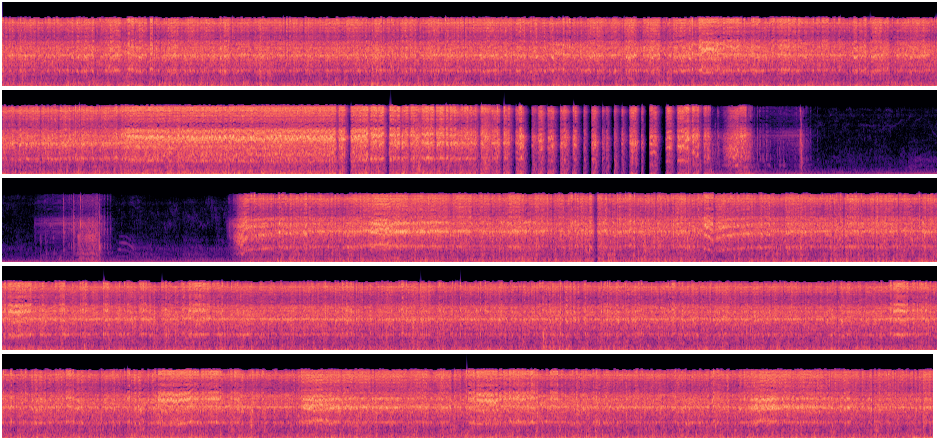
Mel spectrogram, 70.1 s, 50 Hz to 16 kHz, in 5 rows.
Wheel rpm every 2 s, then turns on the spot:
200, 200, 200, 200, 200, 200, 190, 200, 200, 200, 190, 180, 80, 0, 0, 20, 180, 200, 200, 190, 190, 200, 200, 200, 200, 200, 190, 200, 200, 200, 200, 200, 190, 200, 200.
none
